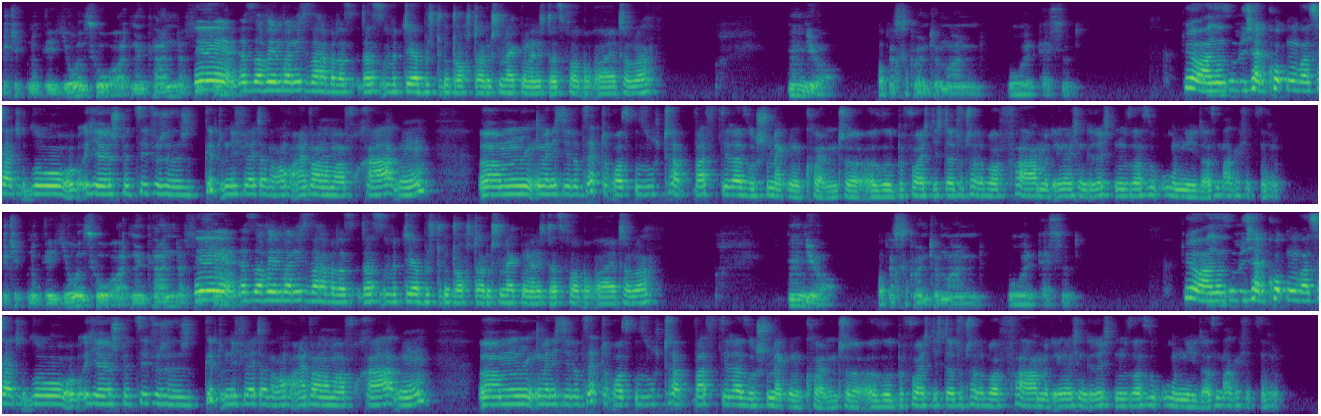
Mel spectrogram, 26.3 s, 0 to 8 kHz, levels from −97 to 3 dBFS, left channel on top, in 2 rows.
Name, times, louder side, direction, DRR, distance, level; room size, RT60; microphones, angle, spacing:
voice 1, 0.0-2.3 7.9-8.3 8.9-9.8 10.1-10.7 12.1-12.2, right 1 dB, 65° right, 2.4 m, -33 dB
voice 2, 1.9-6.5 11.8-17.4 17.9-25.9, equal, 10° left, 0.6 m, -26 dB
9.0 x 3.7 x 3.6 m
head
